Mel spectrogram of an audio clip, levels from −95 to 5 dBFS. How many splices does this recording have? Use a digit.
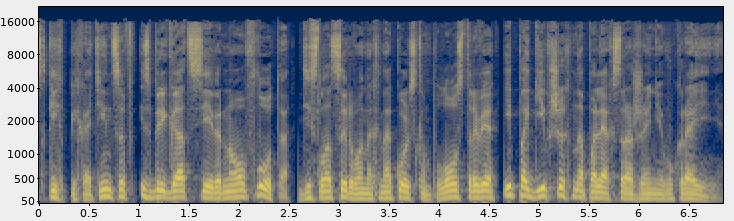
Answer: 0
